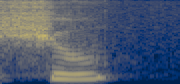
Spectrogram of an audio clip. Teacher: For example, the word shoe, in this word, the sh sound is post-alveolar fricative. It is primary articulation. · It is primary articulation. But because it is followed by a rounded vowel, so this sh sound also go through lip rounding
